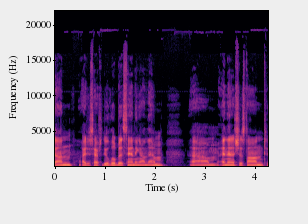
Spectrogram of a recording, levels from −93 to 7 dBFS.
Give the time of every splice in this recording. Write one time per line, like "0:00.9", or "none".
none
